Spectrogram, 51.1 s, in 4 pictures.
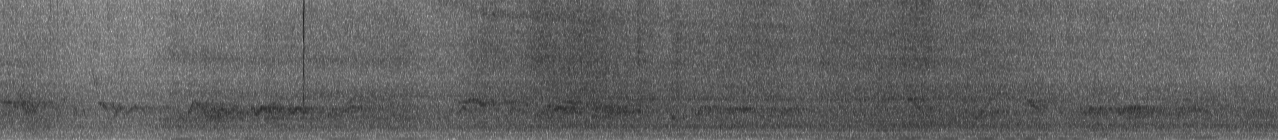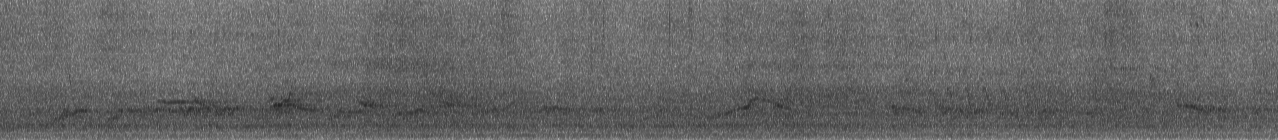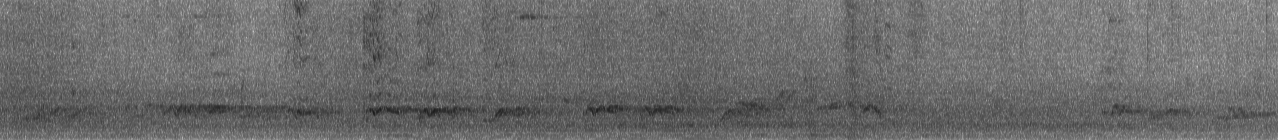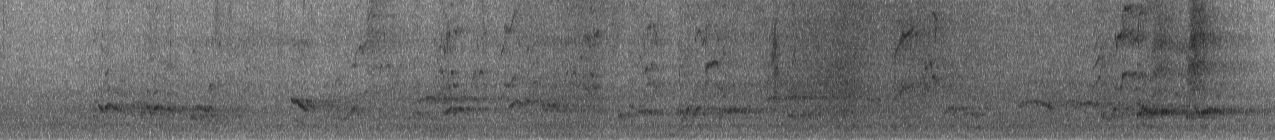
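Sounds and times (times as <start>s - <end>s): steady traffic noise: 0.0s - 51.0s
birds chirping and squawking: 48.7s - 50.9s.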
